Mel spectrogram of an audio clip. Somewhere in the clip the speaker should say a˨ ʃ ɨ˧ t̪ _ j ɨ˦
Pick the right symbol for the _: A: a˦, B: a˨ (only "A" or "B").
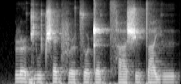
A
